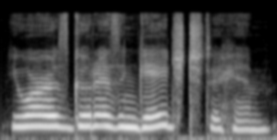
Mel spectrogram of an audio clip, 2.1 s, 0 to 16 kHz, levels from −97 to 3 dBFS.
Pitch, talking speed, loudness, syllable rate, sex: 240 Hz, 230 wpm, -14 LUFS, 5.6 syllables/s, female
